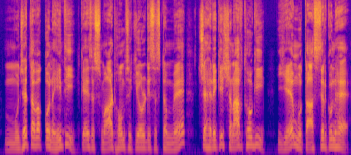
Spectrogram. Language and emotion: Urdu, surprised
